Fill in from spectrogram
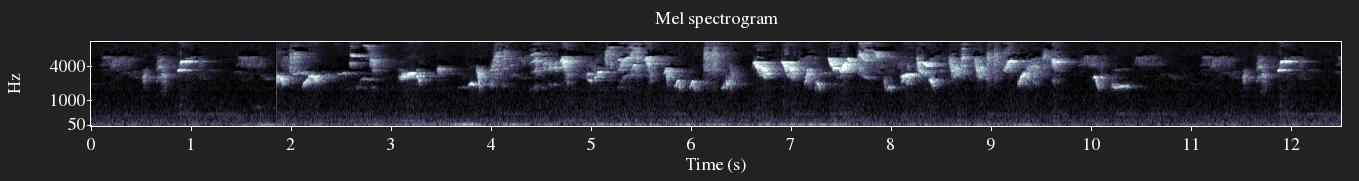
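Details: A Eurasian blackcap (Sylvia atricapilla), recorded in Occitanie, southern France, in 2022, sings a rich, fast warble of varied, scratchy and fluting notes, pouring out in bursts almost without pause, over faint low background hum.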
